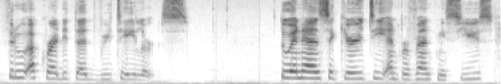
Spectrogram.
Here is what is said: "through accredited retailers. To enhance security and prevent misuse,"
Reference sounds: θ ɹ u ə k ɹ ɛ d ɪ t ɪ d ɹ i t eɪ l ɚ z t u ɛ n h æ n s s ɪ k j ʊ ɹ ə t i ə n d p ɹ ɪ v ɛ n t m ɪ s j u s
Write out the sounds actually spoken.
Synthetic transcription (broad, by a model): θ ɹ u ə k ɹ ɛ d ɪ t ɪ d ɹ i t eɪ l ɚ s t u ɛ n h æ n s s ɪ k j ʊ ɹ ə t i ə n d p ɹ ɪ v ɛ n t m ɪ s j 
